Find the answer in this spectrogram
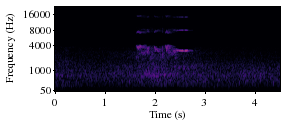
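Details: Brown-eared bulbul heard at waking on a morning of 17 October 2011, call likened to pii-pyururi: after quiet hiss, a single harsh, high, slurred call of about a second ending in a sharper squeak.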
